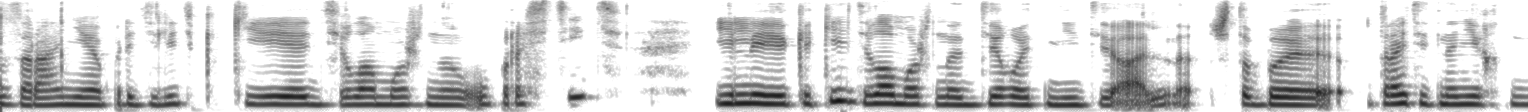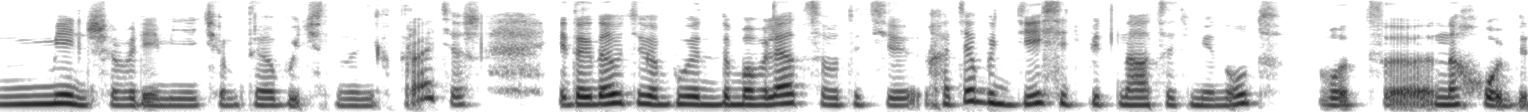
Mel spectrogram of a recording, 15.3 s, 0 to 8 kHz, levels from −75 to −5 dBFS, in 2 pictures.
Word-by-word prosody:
заранее 200 0 +1
определить, 210 +1 -5
какие 215 -2 +1
дела 205 0 -1
можно 205 -1 -1
упростить 315 - -5 0.5
или 235 -1 +6
какие 230 +7 +1
дела 240 -3 +4
можно 210 -2 +1
делать 205 0 0
неидеально, 195 0 -1
чтобы 205 0 +2 0.2
тратить 230 -1 +2
на 220 - +2
них 215 -1 0
меньше 220 -2 +2
времени, 180 -1 -3
чем 190 0 -9
ты 195 -1 -5
обычно 185 0 -6
на - - -6
них 180 - -11
тратишь. 330 - -5 0.4
И 200 - -2
тогда 215 +2 +5
у 250 - +5
тебя 235 -3 +1
будет 210 -1 +1
добавляться 215 +3 +2
вот 195 0 -6
эти 200 -2 -6
хотя 220 +7 0
бы 260 -4 +2
10-15 210 -3 -1
минут, 195 +6 -2 0.2
вот, 195 +3 -3
э, - - -1
на 205 0 +2
хобби 205 -4 -1
210 Hz, 155 wpm, -23 LUFS, 200-225 Hz, 0.5 s, или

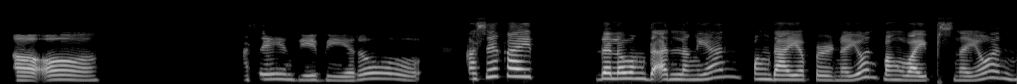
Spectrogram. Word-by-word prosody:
Oo. 200 +1 +2 1.4
Kasi 240 0 -4
hindi 205 -2 -6
biro. 210 +4 -5 0.5
Kasi 300 +9 +1
kahit 365 -3 +6 0.6
200 265 -2 +3
lang 220 0 -3
yan, 325 +7 -5
pang-diaper 215 -4 0
na 195 0 -4
yun, 325 +7 -2
pang 215 -2 -1
wipes 190 +1 0
na 190 - -3
yun. 285 +8 -2
225 Hz, 95 wpm, -24 LUFS, 205-270 Hz, 1.4 s, kahit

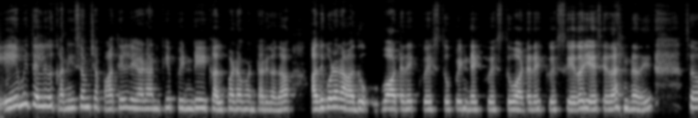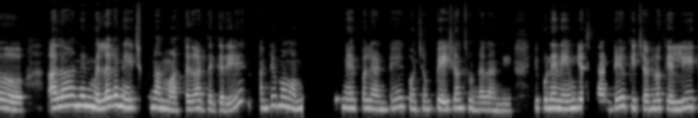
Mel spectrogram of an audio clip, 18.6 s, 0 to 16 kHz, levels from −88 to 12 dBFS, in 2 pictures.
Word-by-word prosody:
ఏమి 290 +5 +3
తెలియదు 270 0 +4
కనీసం 230 +5 0
చపాతీలు 230 0 -2
చేయడానికి 210 +1 -1
పిండి 220 +1 0
కలపడం 200 +1 +1
అంటారు 190 0 -3
కదా! 185 +3 +1 0.4
అది 225 +3 +3
కూడా 250 0 +6
రాదు. 195 -1 +4 0.3
వాటర్ 200 0 +5
ఎక్కువ 200 -1 -10
వేస్తూ, 195 0 -8
పిండి 200 -1 0
ఎక్కువ 190 0 -7
వేస్తూ, 190 +1 -9
వాటర్ 190 +1 +1
ఎక్కువ 195 0 -7
వేస్తూ 195 +1 -11
ఏదో 210 +3 +5
చేసేదాన్నది. 200 -1 +1 0.5
సో 250 - +2 0.8
అలా 270 +3 +4 0.2
నేను 275 -2 +6
మెల్లగా 255 +7 +4
నేర్చుకున్నాను 235 -1 -1
మా - - +3
అత్తగారి 205 +3 -2
దగ్గరే. 175 0 -3 0.4
అంటే 220 +6 -4
మా 275 - +2
మమ్మీ 215 +2 -1 0.6
నేర్పలే 225 -1 -3
అంటే 190 +3 -7 0.2
కొంచెం 205 0 -6
పేషెన్స్ 220 +3 +1
ఉండదండి. 180 -3 -6 0.4
ఇప్పుడు 225 +1 -2
నేను 220 -1 +3
ఏమి 225 +2 +2
చేస్తా 225 -1 -3
అంటే 210 +2 -5 0.2
కిచెన్‌లోకి 215 -1 -3
వెళ్లి 195 +5 -1
210 Hz, 150 wpm, -23 LUFS, 195-225 Hz, 0.8 s, కూడా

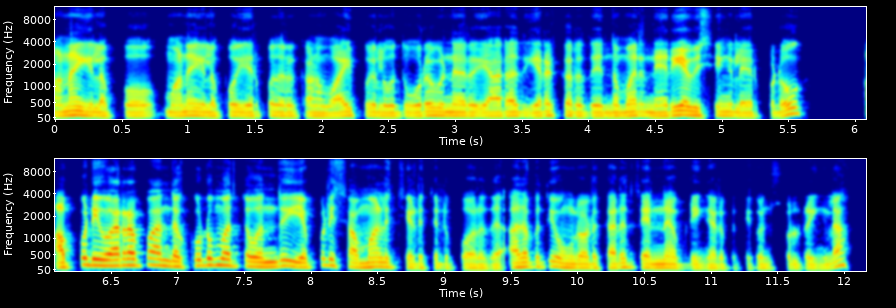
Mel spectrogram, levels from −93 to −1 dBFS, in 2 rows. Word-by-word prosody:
பண 110 +1 0 0.2
இழப்போ, 105 -1 -3 0.3
மன 110 +3 +1
இழப்போ 110 +1 -2
ஏற்பதற்கான 105 -1 -3
வாய்ப்புகள் 110 0 -2
வந்து 105 +1 -5
உறவினர் 115 -1 0
யாராவது 110 0 -1
இறக்கறது 110 -2 -3
இந்த 105 +1 -2
மாரி 115 -1 0
நெறைய 125 +6 +5
விஷயங்கள் 115 -3 -3
ஏற்படும். 110 - -3 0.6
அப்படி 185 +9 +4
வரப்ப 185 +1 +6
அந்த 160 -3 +3
குடும்பத்த 185 -2 +2
வந்து, 140 +4 +3 0.2
எப்படி 185 +9 -3
சமாளிச்சு 130 0 0
எடுத்துட்டு 110 0 -8
போறது? 100 -1 -4
அத 130 - +3
பத்தி 140 +2 -5
உங்களோட 115 -2 0
கருத்து 125 +2 -3
என்ன 110 +1 +1
அப்படிங்கிறத 100 0 -6
பத்தி 100 0 -19
கொஞ்சம் 100 -2 -9
சொல்றீங்களா? 105 - -4
110 Hz, 165 wpm, -25 LUFS, 105-130 Hz, 0.6 s, வரப்ப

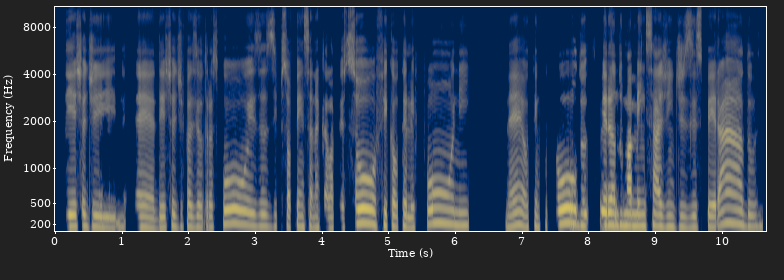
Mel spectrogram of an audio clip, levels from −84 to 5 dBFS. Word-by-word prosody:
deixa 165 +1 +1
de 150 -2 -3 0.3
é, 155 -2 -2
deixa 150 +4 -4
de 160 0 -12
fazer 155 -1 -3
outras 155 0 -7
coisas 180 -6 +1
e - - -9
só 155 - -3
pensa 160 -1 -5
naquela 150 -1 -7
pessoa, 205 +7 +4
fica 170 0 -3
ao 155 - -2
telefone, 185 +4 -1 0.5
né, 175 +3 -1
o 155 - -5
tempo 160 -1 -8 0.2
todo, 200 -3 +6 0.2
esperando 185 -1 +5
uma 175 -1 +4
mensagem, 165 -1 0
desesperado. 160 +4 -2
165 Hz, 135 wpm, -22 LUFS, 155-185 Hz, 0.5 s, todo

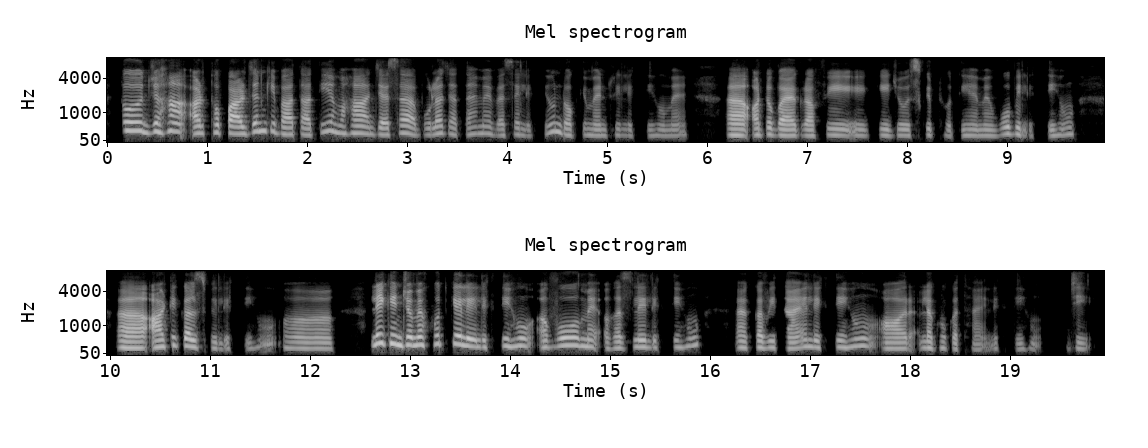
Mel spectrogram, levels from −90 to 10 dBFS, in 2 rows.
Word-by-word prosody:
तो 290 0 +5
जहाँ 265 +2 +3
अर्थोपार्जन 220 +3 +3
की 270 -2 -5
बात 190 -2 -1
आती 180 +9 -3
है, 285 - -1
वहाँ 220 -2 0
जैसा 190 +3 0
बोला 195 +4 -3
जाता 190 -3 -11
है, 205 - -9
मैं 210 -1 -9
वैसे 170 +3 -10
लिखती 160 +6 -18
हूँ, 260 0 -4
डॉक्यूमेंट्री 170 -1 -8
लिखती 160 -1 -19
हूँ 160 -1 -14
मैं। 160 0 -11 0.4
अ, 170 -1 +6
ऑटोबायोग्राफ़ी 165 -2 0
की 165 -2 -6
जो 165 +1 -8
स्क्रिप्ट 165 +1 -12
होती 160 +2 -13
है, 165 -1 -7
मैं 160 0 -7
वो 190 +7 -5
भी 195 -1 -5
लिखती 160 -2 -13
हूँ 185 +3 -11 0.4
अ, - - -2
आर्टिकल्स 200 +4 +5
भी 165 - -8
लिखती 160 +1 -16
हूँ। 275 - -15
अ, 165 -2 -3 0.4
लेकिन 295 -3 +7
जो 255 0 +5
मैं 255 0 +5
खुद 285 +3 -6
के 280 -1 +7
लिए 225 -4 +5
लिखती 205 +3 -5
हूँ 225 +1 -1
अ, 195 - -1
वो 235 +5 +3
मैं 210 -2 -1 0.2
गज़लें 180 +4 -1
लिखती 190 +1 -12
हूँ 235 +6 -8 0.4
अ, 185 - +1
कविताएँ 185 0 0
लिखती 195 -1 -5
हूँ 225 +3 -4
और 165 0 -1
लघुकथाएँ 165 -5 -6
लिखती 150 -1 -18
हूँ। 150 -1 -20 0.3
जी। 160 -2 -11
185 Hz, 185 wpm, -22 LUFS, 165-220 Hz, 0.4 s, लेकिन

